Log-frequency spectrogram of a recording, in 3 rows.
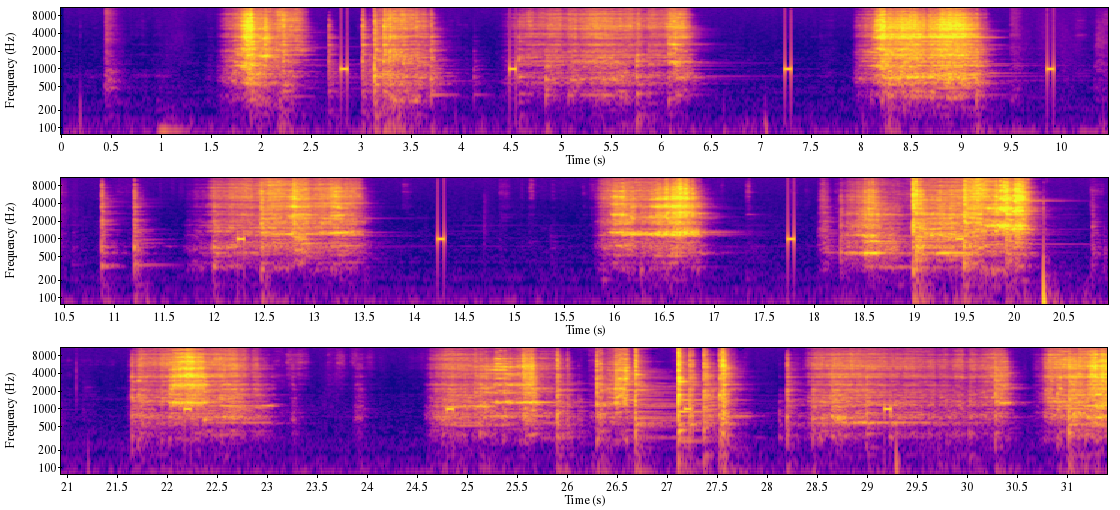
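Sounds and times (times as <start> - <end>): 
frying pan metal scraping: 1.6 - 6.4, 8.0 - 9.5, 10.9 - 13.6, 15.8 - 17.2, 18.1 - 20.6, 21.6 - 24.0, 24.6 - 31.3.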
